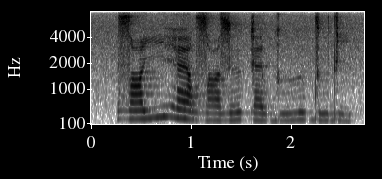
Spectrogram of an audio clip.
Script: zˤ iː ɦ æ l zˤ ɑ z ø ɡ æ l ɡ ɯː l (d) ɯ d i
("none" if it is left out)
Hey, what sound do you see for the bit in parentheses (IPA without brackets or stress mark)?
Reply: d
